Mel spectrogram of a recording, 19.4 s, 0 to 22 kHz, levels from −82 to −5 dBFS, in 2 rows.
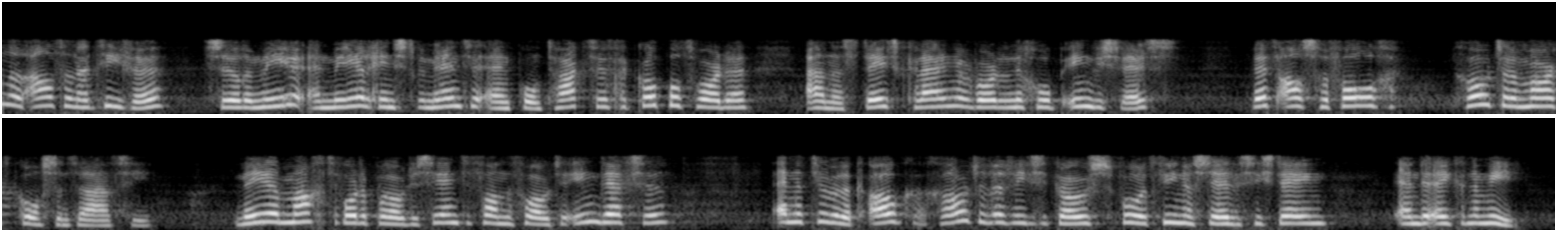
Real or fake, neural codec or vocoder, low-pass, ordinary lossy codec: fake; codec, 16 kHz in and 24 kHz out, 0.6 kbps, FocalCodec, streaming, 2048 codes; 5.4 kHz; none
